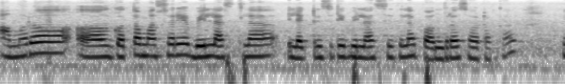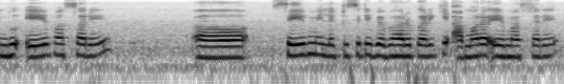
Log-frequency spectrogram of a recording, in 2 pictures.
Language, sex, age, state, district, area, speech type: Odia, female, 30-45, Odisha, Sundergarh, urban, spontaneous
